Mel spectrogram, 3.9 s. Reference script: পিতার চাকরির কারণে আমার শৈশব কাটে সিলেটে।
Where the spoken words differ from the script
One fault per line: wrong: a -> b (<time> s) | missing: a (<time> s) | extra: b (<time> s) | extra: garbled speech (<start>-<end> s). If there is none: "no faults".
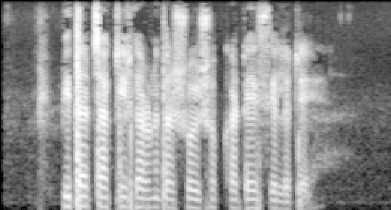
wrong: আমার -> তার (1.6 s)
